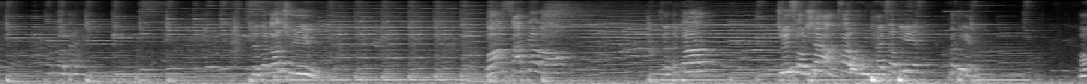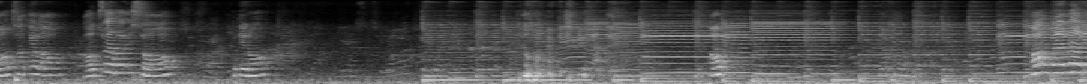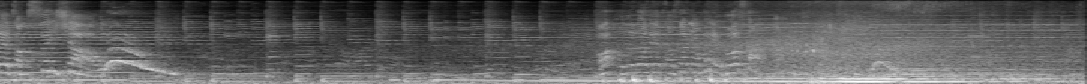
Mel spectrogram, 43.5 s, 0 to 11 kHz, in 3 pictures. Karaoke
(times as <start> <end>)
20.4 41.1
